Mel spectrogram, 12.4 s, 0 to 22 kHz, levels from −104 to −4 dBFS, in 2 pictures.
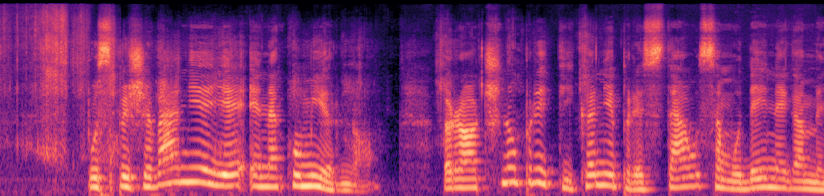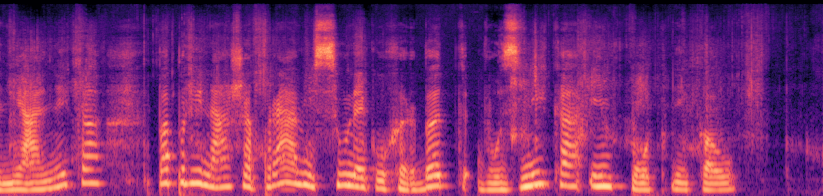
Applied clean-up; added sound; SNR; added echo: neural mask model RNNoise.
